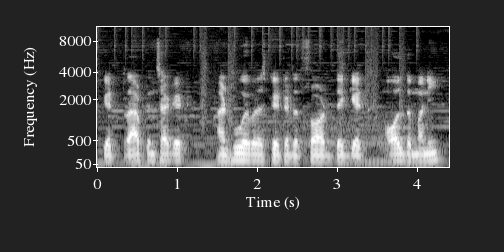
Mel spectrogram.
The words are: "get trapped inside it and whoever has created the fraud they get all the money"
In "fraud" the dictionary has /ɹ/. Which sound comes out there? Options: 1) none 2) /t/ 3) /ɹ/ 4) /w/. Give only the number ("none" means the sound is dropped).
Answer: 1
